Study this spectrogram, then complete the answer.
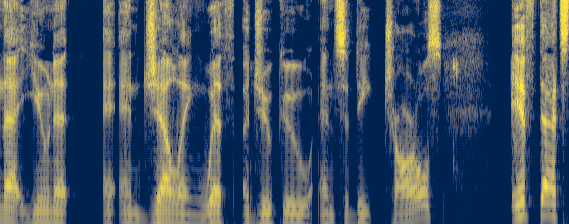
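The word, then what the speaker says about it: Ojukwu: And I'm a big proponent of it's Ajukwu. I keep forgetting the W is silent.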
